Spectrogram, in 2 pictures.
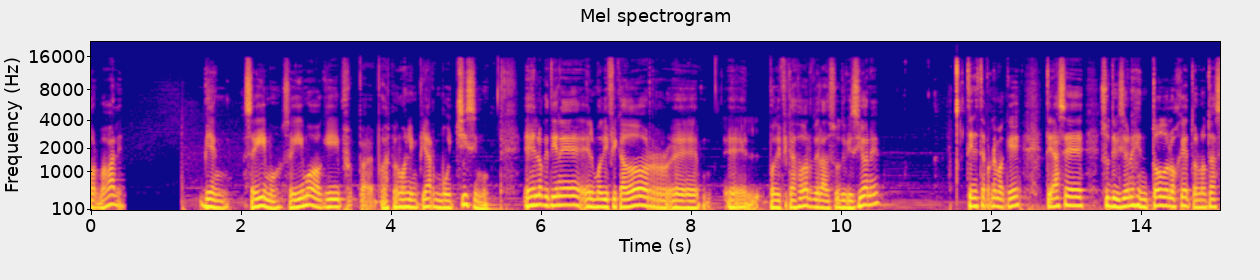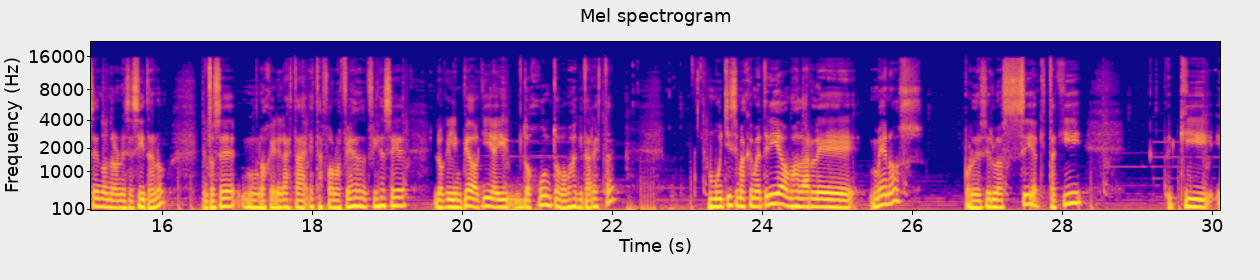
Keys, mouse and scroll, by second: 0.7-1.1 scroll down 2, 1.1-2.1 middle drag, 2.1-2.8 scroll up 5, 2.8-4.3 middle drag, 4.3 right click, 4.6 alt+shift+right click, 4.7 alt+shift+right click, 5.3 alt+shift+right click, 5.9 alt+shift+right click, 7.1 right click, 7.9 alt+shift+right click, 9.2 alt+shift+right click, 10.8 alt+shift+right click, 11.5 alt+shift+right click, 12.5 x, 15.0-15.5 scroll down 2, 15.5 middle click, 16.3-16.6 scroll up 1, 17.5-20.5 middle drag, 20.7 right click, 21.3 right click, 21.5 alt+shift+right click, 22.2 x, 22.9 alt+shift+right click, 24.2 alt+shift+right click, 25.8 right click, 27.6 alt+shift+right click.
